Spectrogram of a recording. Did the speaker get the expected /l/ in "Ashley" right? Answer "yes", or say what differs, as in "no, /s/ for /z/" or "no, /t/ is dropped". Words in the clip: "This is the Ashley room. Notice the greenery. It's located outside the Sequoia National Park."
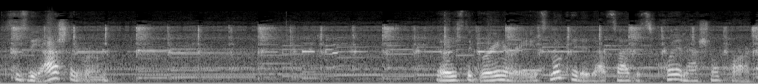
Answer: yes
